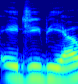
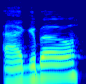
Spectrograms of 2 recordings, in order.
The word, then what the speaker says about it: AGBO: I don't know if they pronounce it in the acronym form AGBO or if they actually say AGBO. I've heard it both ways.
